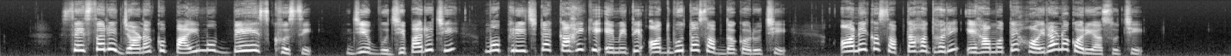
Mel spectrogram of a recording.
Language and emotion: Odia, happy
